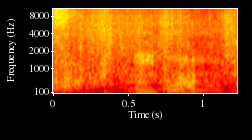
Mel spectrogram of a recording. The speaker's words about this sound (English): This is the sound of a man who unexpectedly fell into cold water and instinctively is trying to swim hard.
